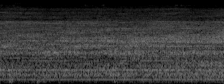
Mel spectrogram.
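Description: A hair dryer powered from an electric canister for an electric car, running with a steady loud whooshing blow and a constant hum, no talking.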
